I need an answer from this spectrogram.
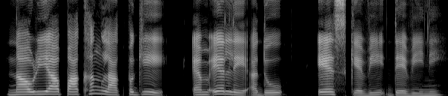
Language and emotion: Manipuri, neutral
